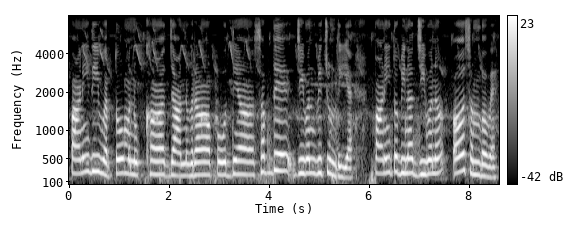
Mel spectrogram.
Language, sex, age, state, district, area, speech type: Punjabi, female, 30-45, Punjab, Mansa, urban, spontaneous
